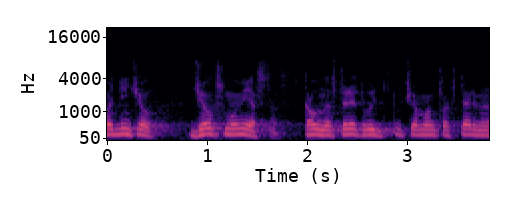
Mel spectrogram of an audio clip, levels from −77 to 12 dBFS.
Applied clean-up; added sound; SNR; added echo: none; none; none; none.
